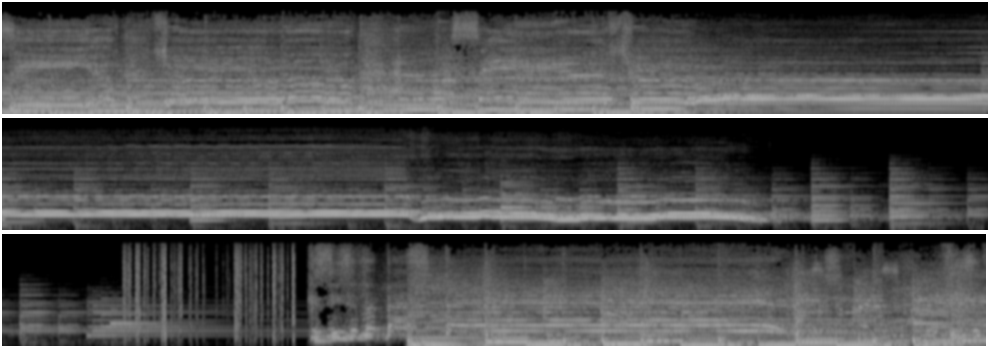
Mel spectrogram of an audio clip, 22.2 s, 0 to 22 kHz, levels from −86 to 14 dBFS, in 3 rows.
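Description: A worn cable, connector or control was likely being moved between 15.69 and 16.98 s, its contact resistance jumping around rapidly as it shifted. That unstable contact produces cable scratch noise: dense, irregular bursts of crackle laid over the sound for about 1.3 seconds. The scratching sits roughly 10 dB below the signal, heard as a rough, rustling grit, then stops once the contact settles.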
